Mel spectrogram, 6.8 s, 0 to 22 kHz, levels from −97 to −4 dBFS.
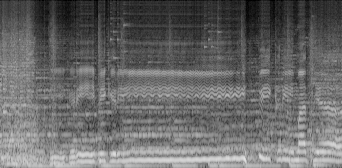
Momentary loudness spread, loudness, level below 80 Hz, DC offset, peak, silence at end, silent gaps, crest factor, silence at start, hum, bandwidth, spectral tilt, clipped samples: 3 LU; -24 LUFS; -36 dBFS; under 0.1%; -12 dBFS; 0 s; none; 12 dB; 0 s; none; over 20 kHz; -5.5 dB/octave; under 0.1%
